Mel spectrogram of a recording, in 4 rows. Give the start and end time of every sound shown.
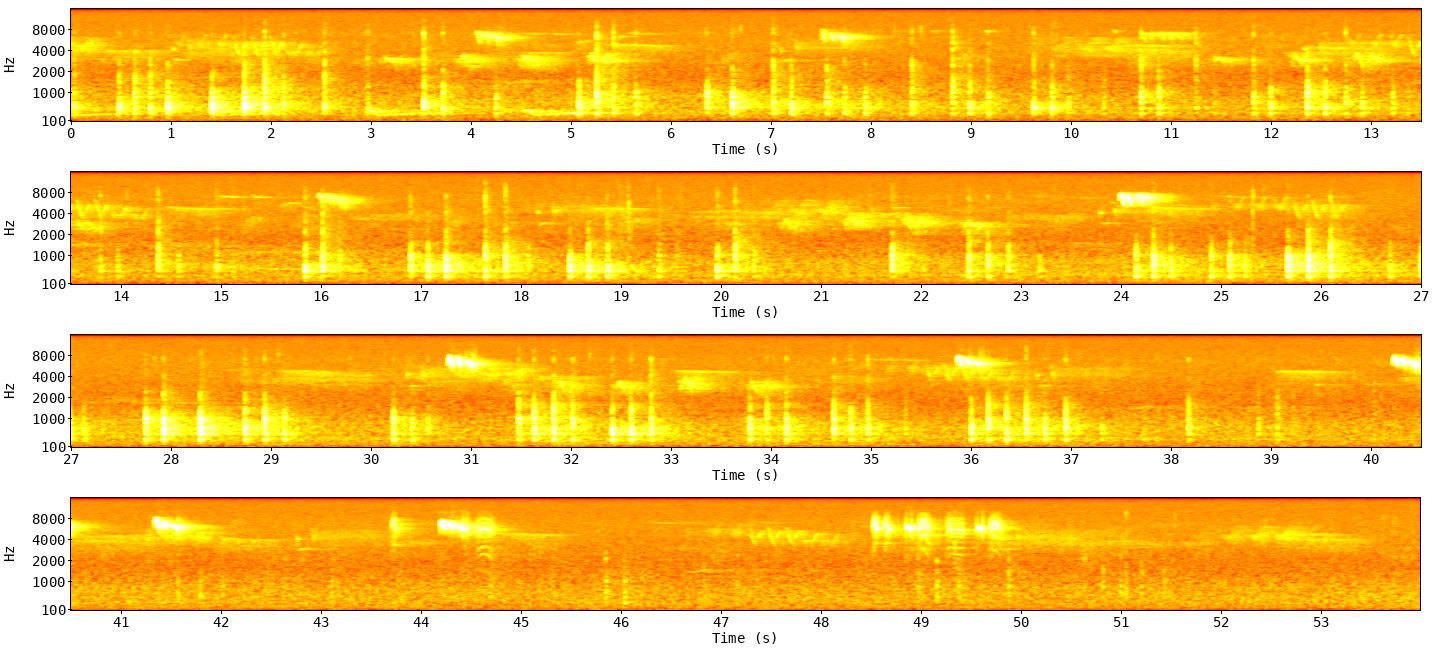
[0, 2] Band-tailed Pigeon call
[0, 2] Townsend's Solitaire call
[0, 4] MacGillivray's Warbler song
[0, 42] woodpecker drumming
[2, 6] Band-tailed Pigeon song
[2, 6] Western Tanager song
[4, 6] Brown Creeper song
[4, 6] Mountain Quail call
[4, 8] Chestnut-backed Chickadee call
[6, 8] Spotted Towhee song
[8, 10] unidentified bird chip note
[10, 12] Chestnut-backed Chickadee call
[10, 12] unidentified sound
[10, 14] Western Tanager song
[12, 14] MacGillivray's Warbler song
[12, 14] Spotted Towhee song
[14, 16] Brown Creeper song
[16, 18] Chestnut-backed Chickadee call
[18, 20] Spotted Towhee song
[20, 24] Western Tanager song
[22, 24] Mountain Quail call
[24, 26] Chestnut-backed Chickadee call
[24, 28] MacGillivray's Warbler song
[28, 30] unidentified sound
[30, 32] Chestnut-backed Chickadee call
[30, 32] Spotted Towhee song
[32, 36] Western Tanager song
[34, 38] Chestnut-backed Chickadee call
[34, 38] MacGillivray's Warbler song
[36, 38] Mountain Quail call
[36, 38] Spotted Towhee song
[38, 40] unidentified sound
[40, 46] Chestnut-backed Chickadee call
[42, 44] Spotted Towhee song
[44, 46] woodpecker drumming
[46, 48] Brown Creeper song
[46, 48] MacGillivray's Warbler song
[46, 48] Mountain Quail call
[48, 50] Chestnut-backed Chickadee call
[48, 52] woodpecker drumming
[50, 54] unidentified sound

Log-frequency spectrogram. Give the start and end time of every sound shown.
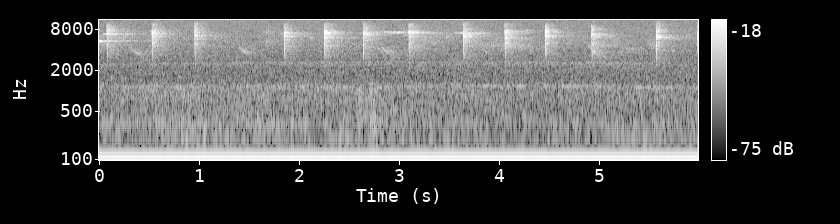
[0, 4] Evening Grosbeak call
[0, 6] unidentified bird chip note
[4, 6] vehicle engine

